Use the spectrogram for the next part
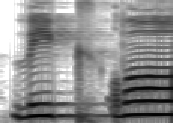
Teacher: Huruf ro dibaca tafkhim. Karena barisnya fathah, cara bacanya ditebalkan.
